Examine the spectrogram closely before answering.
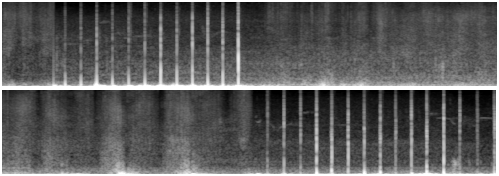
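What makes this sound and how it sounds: Fingertips and nails tap and scratch the flat cut top of a large, solid tree stump of light bare wood, recorded up close. A quick run of short, dull taps opens the clip and gives way to softer scratching and rustling swells. A second fast burst of taps follows, with the sound deep and low throughout.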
